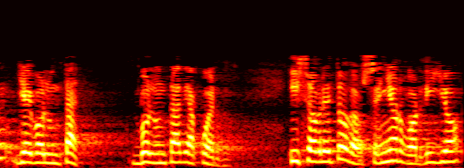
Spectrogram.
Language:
Spanish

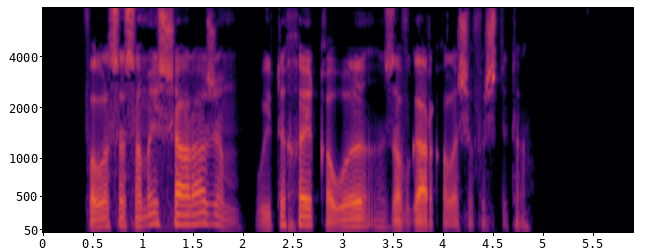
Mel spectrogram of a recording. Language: Ossetic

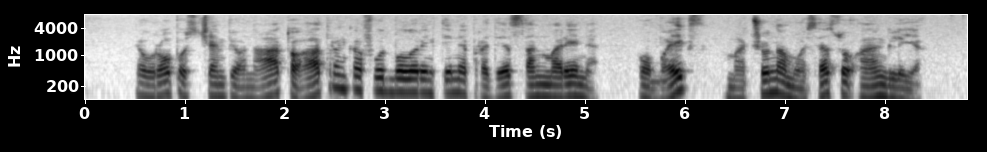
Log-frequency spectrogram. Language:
Lithuanian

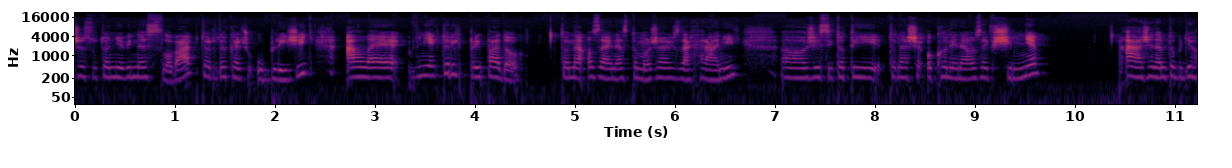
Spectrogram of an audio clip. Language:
Slovak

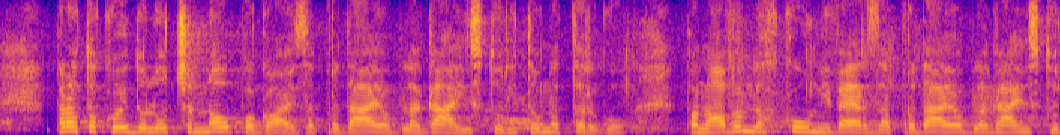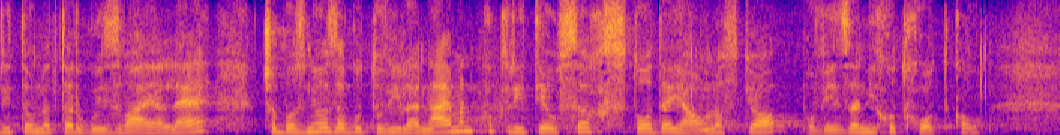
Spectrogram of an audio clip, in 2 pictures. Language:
Slovenian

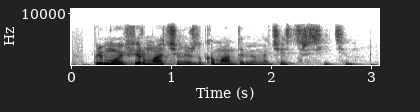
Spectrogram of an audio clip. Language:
Russian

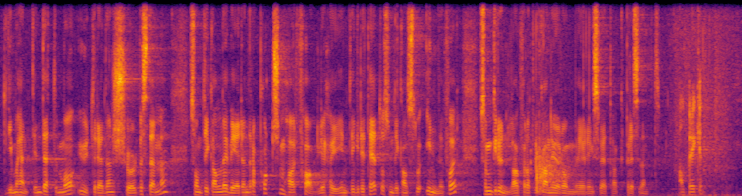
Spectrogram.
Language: Norwegian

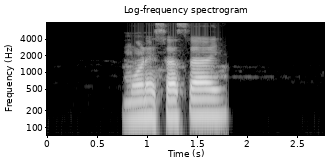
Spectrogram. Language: Santali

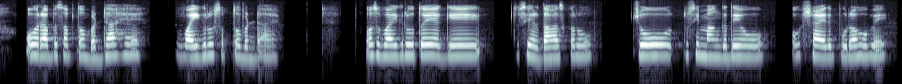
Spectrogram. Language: Punjabi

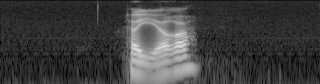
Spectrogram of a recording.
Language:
Norwegian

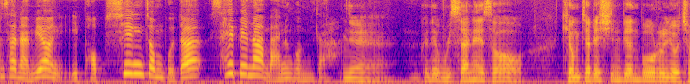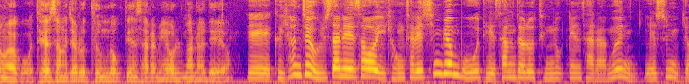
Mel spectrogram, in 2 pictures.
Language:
Korean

